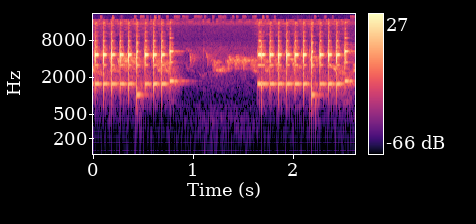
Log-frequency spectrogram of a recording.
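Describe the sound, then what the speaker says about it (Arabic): Messenger video call ringtone: rapid bursts of bright chiming pulses, a short pause with a soft rising tone, then the pulsing chime resumes, loud and close. "النغمة دي الخاصة بأي حد بيعمل معاك مكالمة فيديو"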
